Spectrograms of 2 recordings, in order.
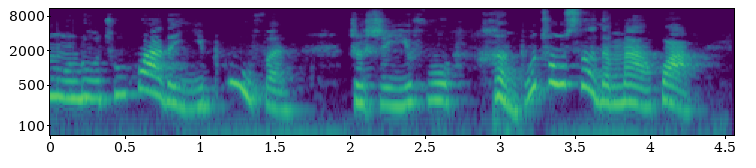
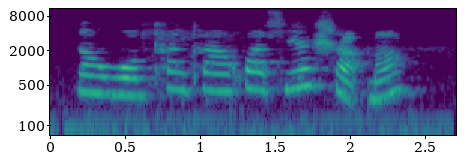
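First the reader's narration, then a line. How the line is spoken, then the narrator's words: Hesitant quiet girl. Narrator (Chinese): 女孩子败下阵来，迟疑的小声说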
